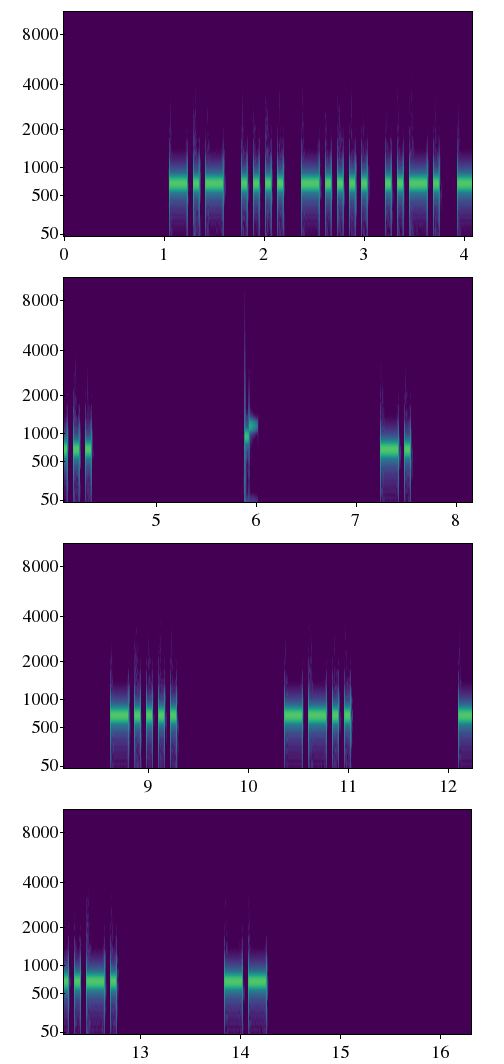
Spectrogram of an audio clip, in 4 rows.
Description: Morse code, heard as a keyed tone, about 20 wpm, spaced as for 10 wpm, 700 Hz. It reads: KH6FD N6ZCM
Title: USA Call Signs - 5 Characters - 6x Character Spacing - 20wpm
